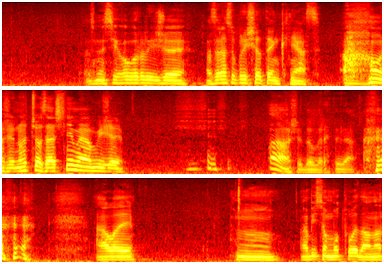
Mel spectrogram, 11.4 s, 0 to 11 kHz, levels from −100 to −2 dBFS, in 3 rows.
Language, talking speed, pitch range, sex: Slovak, 140 wpm, 95-120 Hz, male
